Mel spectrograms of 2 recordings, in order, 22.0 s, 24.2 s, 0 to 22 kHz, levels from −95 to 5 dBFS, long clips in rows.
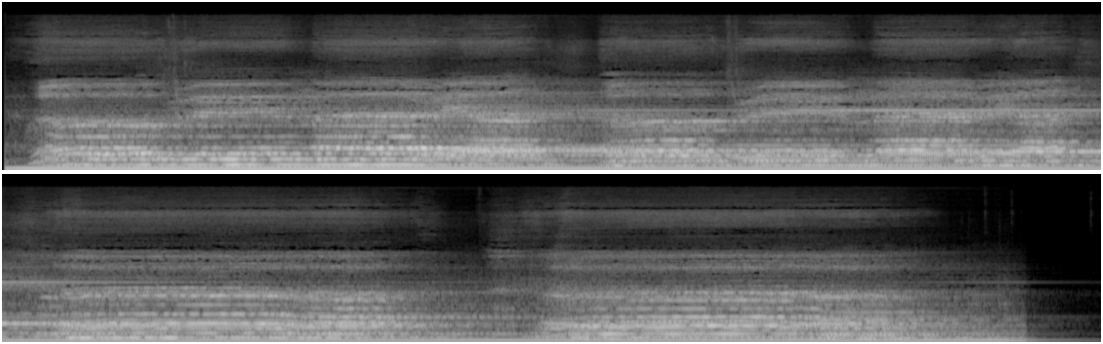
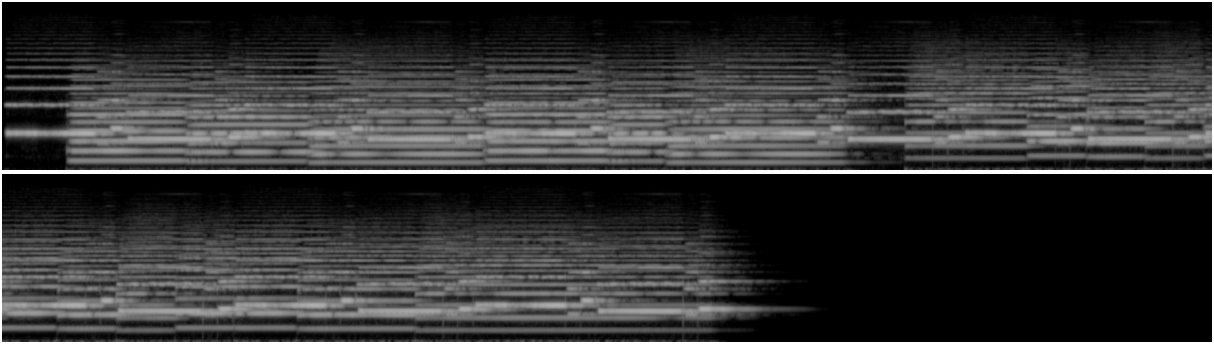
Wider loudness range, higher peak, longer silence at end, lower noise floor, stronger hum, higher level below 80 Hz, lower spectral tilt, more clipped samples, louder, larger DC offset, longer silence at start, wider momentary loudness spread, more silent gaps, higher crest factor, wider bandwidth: first, 6 LU vs 3 LU; first, -6 dBFS vs -18 dBFS; second, 0 s vs 4.55 s; second, -55 dBFS vs -77 dBFS; neither; first, -30 dBFS vs -80 dBFS; first, -7 dB/octave vs -2.5 dB/octave; neither; first, -23 LUFS vs -32 LUFS; first, 1% vs under 0.1%; about the same, 0 s vs 0 s; first, 12 LU vs 4 LU; neither; about the same, 16 dB vs 16 dB; about the same, 15 kHz vs 14 kHz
